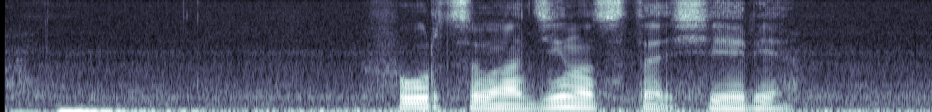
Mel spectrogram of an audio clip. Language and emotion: Russian, neutral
